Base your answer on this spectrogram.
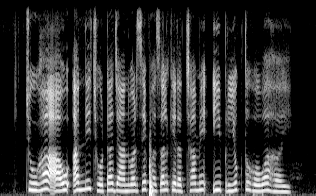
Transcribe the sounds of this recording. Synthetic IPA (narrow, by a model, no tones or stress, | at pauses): t͡ʃuːɦaa̰ːuʔənjət͡ʃʰoːʈad͡ʒaːnʋəɾsepʰəsəlkeɾətːʃʰamẽiːpɾəjʊkt̪ɦoːʋaɦəi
